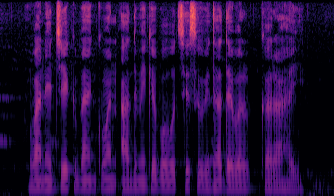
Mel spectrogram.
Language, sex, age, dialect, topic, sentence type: Magahi, male, 18-24, Western, banking, statement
